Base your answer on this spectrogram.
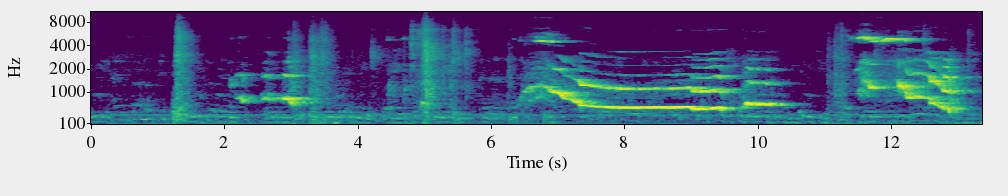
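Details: Ten-month-old Siberian Husky puppy left home alone, filmed on camera, howling for her absent owners; a long falling howl with rich harmonics, then another descending howl, after earlier short whimpers, over a steady low hum.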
